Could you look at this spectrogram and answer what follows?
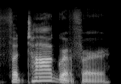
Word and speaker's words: photographer: For example, in the word photographer, the stress is on the second syllable.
